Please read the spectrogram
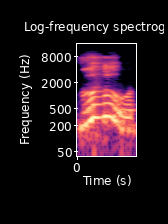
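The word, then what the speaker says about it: vooh: And I just learned a new sacred sound syllable besides the ah, like ah, ah, is voo, V-O-O-O-H, but then the H is silent.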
